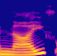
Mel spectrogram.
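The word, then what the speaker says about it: knife: इसे पढ़ेंगे नाइफ और आगे नो। तो यहां इन तीनों वर्ड्स में हमने के को प्रोनाउंस नहीं किया।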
